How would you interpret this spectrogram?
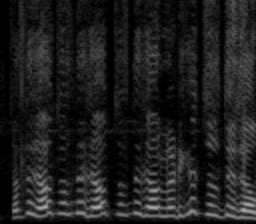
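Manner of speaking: high, eager calls to keep going; urging cheer. Real, not acted. Coach cheering the girls through the jumps, high urging calls.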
